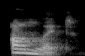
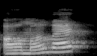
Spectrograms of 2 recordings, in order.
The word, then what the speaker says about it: omelet: Alma let thee but we pronounce it omelet not all my let omelet we take three syllables and we squish it down to two a lot of people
